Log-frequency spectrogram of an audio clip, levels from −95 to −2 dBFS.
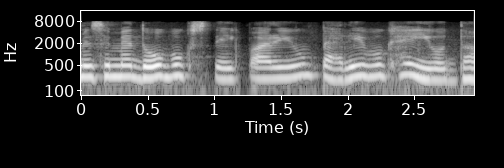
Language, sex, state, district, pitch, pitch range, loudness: Hindi, female, Delhi, New Delhi, 240 Hz, 215-255 Hz, -15 LUFS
